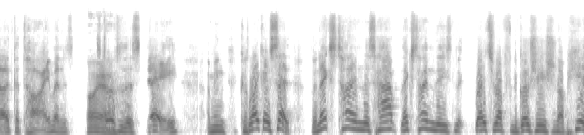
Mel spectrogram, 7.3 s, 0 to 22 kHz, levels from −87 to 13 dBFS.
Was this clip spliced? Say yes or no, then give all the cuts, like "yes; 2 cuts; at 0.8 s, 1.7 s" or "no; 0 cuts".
no; 0 cuts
